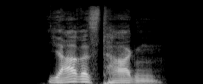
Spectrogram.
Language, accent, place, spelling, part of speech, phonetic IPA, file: German, Germany, Berlin, Jahrestagen, noun, [ˈjaːʁəsˌtaːɡn̩], De-Jahrestagen.ogg
- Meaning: dative plural of Jahrestag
